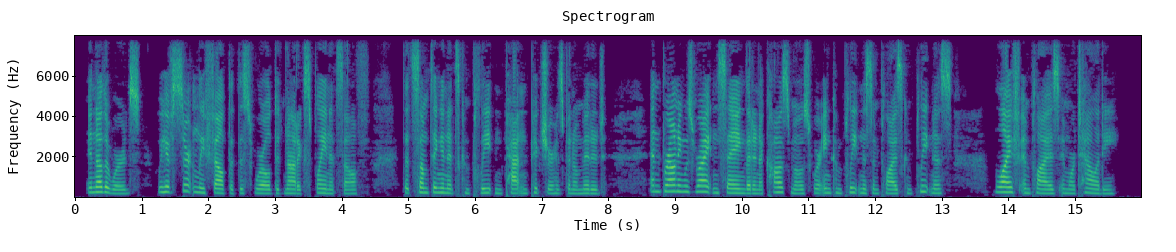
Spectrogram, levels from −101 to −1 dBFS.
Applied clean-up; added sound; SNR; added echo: neural mask model Resemble Enhance denoiser.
